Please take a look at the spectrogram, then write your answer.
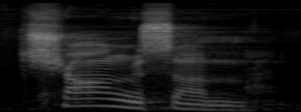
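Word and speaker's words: cheongsam: here we go level the next word is chongsum it's a noun and it means a Chinese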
